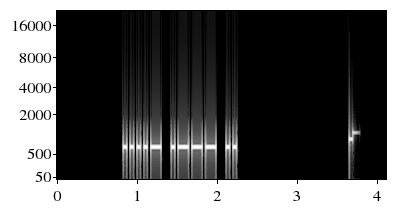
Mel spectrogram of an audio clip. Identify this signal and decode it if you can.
Morse code, heard as a keyed tone, about 28 wpm, 700 Hz. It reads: 4JI
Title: Three Challenging Letter-Number Combinations 28wpm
